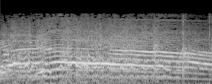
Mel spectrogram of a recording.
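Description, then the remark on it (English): A loud crowd cheers and whoops continuously for a couple of seconds, with sustained high-pitched shouts over a dense wash of applause-like noise, sounding like a canned celebration effect. “We need the applause for that”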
